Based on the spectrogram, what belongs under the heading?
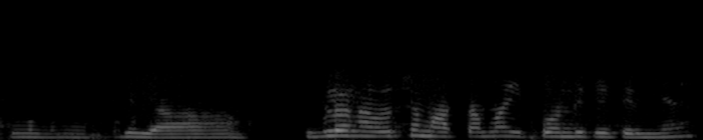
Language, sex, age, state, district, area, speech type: Tamil, female, 30-45, Tamil Nadu, Mayiladuthurai, rural, conversation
